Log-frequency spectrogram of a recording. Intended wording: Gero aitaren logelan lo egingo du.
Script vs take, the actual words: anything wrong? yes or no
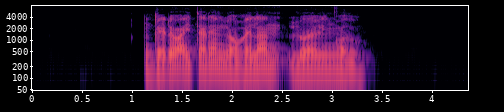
no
